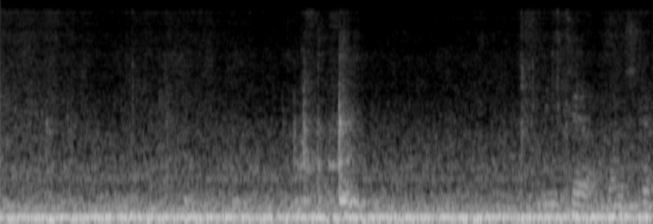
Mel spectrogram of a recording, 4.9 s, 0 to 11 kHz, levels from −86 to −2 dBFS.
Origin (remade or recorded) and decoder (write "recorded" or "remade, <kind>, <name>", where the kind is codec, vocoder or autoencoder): recorded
